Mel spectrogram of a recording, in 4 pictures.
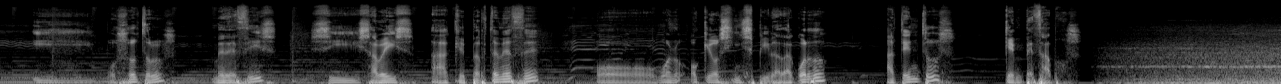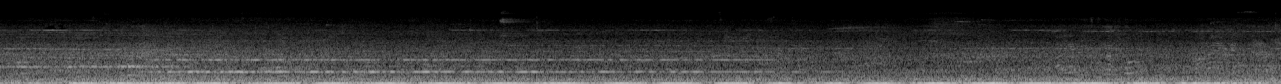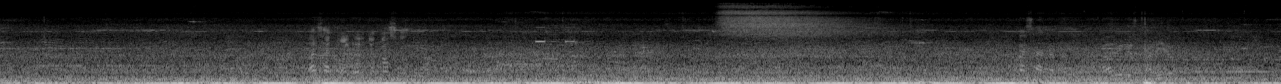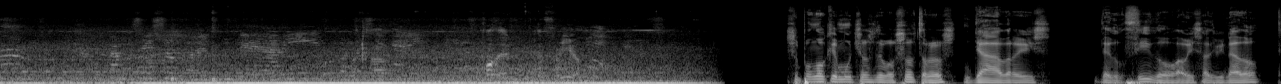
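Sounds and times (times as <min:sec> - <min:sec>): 
speech: 0:00.4 - 0:10.9, 0:46.6 - 0:51.2
metro train rumbling: 0:10.9 - 0:45.7
air hiss: 0:32.6 - 0:35.2.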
